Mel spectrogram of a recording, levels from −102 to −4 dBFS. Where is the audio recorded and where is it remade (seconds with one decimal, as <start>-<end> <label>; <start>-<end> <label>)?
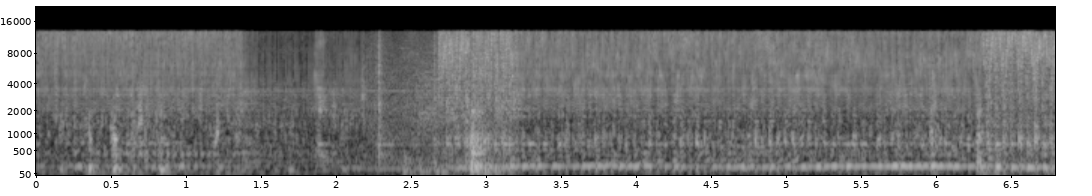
0.0-2.2 remade; 2.2-3.2 recorded; 3.2-6.3 remade; 6.3-6.8 recorded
